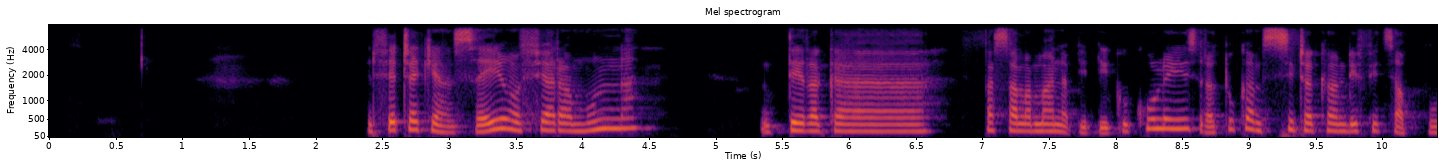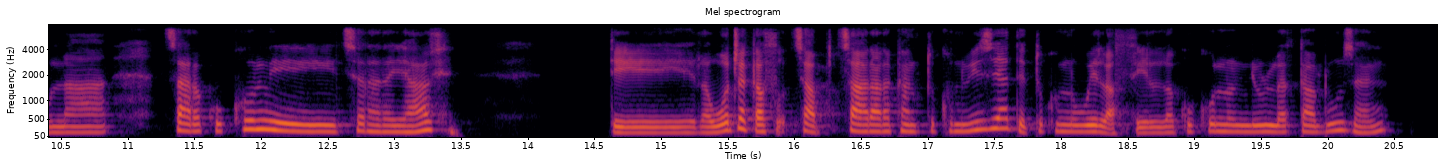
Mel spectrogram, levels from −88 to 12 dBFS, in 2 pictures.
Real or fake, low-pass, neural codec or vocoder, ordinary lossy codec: fake; 7.2 kHz; codec, 16 kHz, 2 kbps, FunCodec, trained on Chinese and English, 25 frames a second; none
